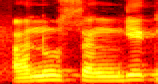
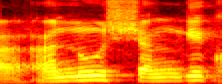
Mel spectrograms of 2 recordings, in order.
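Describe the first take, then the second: First: अनुषंगिक said as "anusangik", with s; wrong pronunciation. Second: अनुषंगिक said as "anushangik", with sh; correct pronunciation. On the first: Teacher showing the mistaken अनुषंगिक, mispronounced as "anusangik". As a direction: use a plain s in अनुषंगिक. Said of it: "अनुषंगिक नहीं होता". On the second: Teacher correcting अनुषंगिक, pronounced "anushangik". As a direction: use sh in the middle of अनुषंगिक. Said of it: "अनुषंगिक होता है". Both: Shown as a demonstration.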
